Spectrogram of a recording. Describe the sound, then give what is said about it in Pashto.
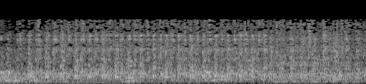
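Sewing machines run in a tailoring workshop where only a few machines are still working, making a steady, continuous mechanical whir and hum with fine rapid ticking throughout and no talk. “په دې خیاطي کارخونه کې چې یو وخت ګڼ شمېر ماشینونه چلېدل اوس یوازې څو محدود ماشینونه فعال دي.”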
